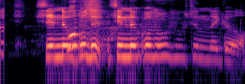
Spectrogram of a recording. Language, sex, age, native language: Icelandic, other, 11, Japanese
